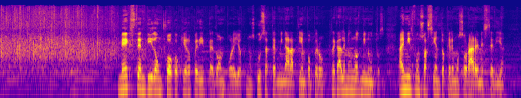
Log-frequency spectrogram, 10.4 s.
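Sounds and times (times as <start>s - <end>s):
audience clapping: 0.0s - 4.2s
speech: 2.4s - 10.3s.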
